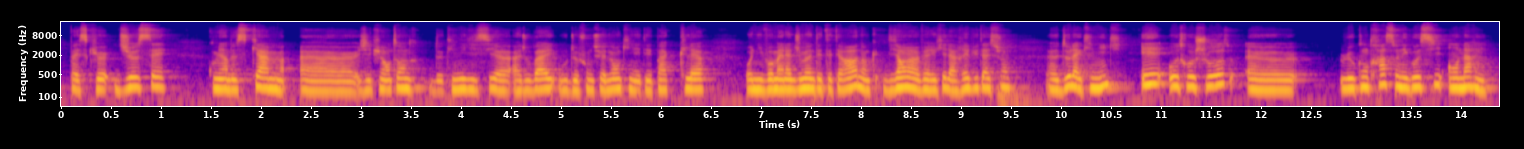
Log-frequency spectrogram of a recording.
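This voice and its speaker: Speaking a little fast in a steady, warm, lowish voice, a French-native dentist in her thirties shares her expat experience with the camera. Her casual talk is peppered with fillers and restarts.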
